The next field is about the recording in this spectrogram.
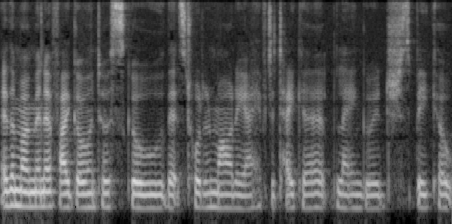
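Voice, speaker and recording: Fairly quick and monotone, a woman in a New Zealand accent speaks with flat intonation at a fairly low pitch. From New Zealand, Wellington. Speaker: language learner. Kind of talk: casual self-introduction video. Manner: hesitant, many fillers.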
